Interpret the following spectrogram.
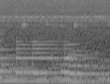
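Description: Soft background music of long held notes, with the low note changing about two-thirds of the way through.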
